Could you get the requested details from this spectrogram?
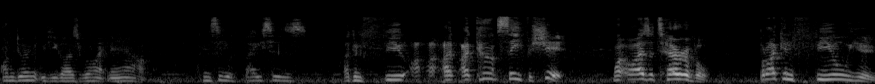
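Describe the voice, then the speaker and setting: Speaking at a moderate pace with long, frequent pauses, a man uses lively intonation and a high pitch. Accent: Australian. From South Australia, Adelaide. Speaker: presenter. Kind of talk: talk to a live audience.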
